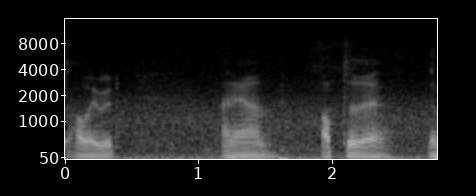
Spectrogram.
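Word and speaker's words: Holywood: Our Hollywood spelled with one L, so it's spelled Hollywood, but it's still pronounced Hollywood.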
